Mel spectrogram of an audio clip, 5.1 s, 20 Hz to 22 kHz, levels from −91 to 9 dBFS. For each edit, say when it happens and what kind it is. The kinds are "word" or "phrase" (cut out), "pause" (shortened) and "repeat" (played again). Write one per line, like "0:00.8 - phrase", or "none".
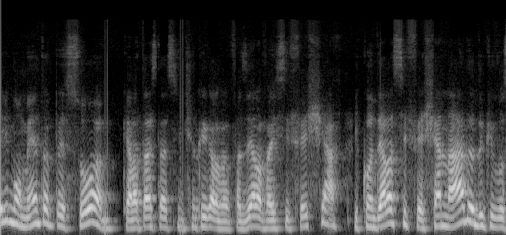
0:01.2 - pause
0:01.5 - phrase
0:01.9 - word
0:03.5 - pause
